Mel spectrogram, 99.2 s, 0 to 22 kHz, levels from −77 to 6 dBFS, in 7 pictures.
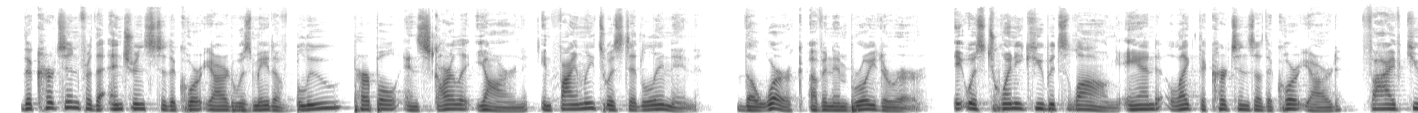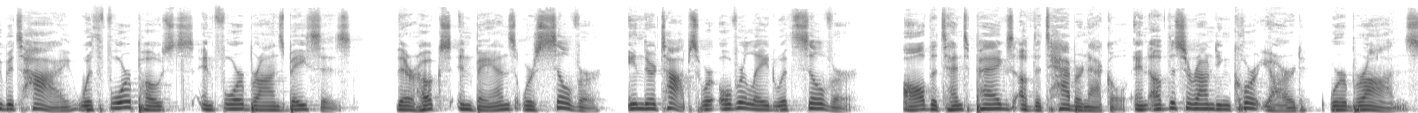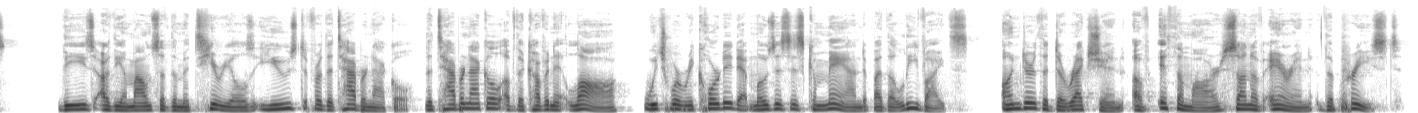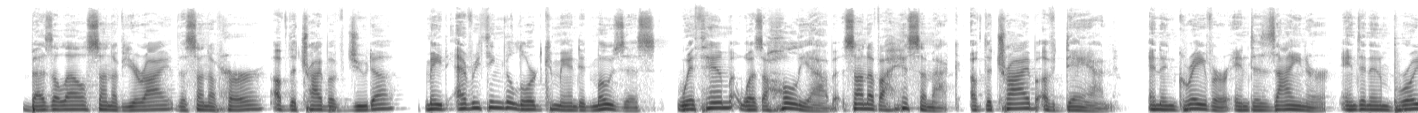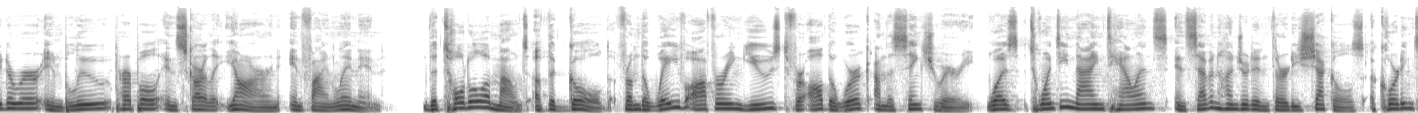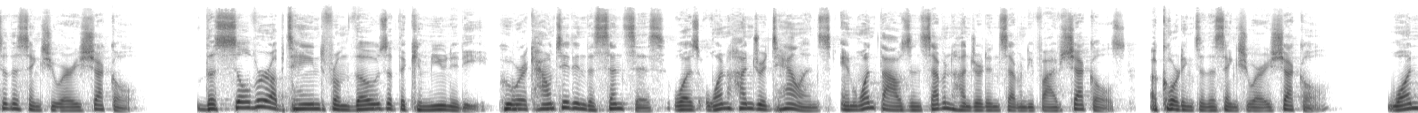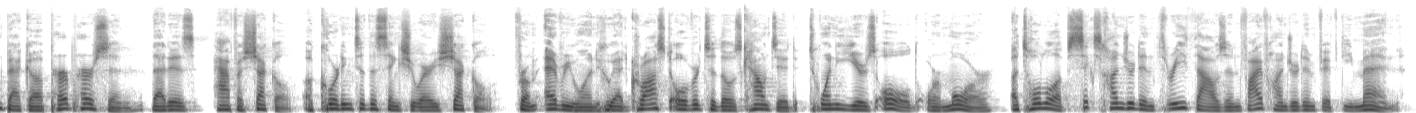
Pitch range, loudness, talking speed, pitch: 120-160 Hz, -21 LUFS, 150 wpm, 140 Hz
